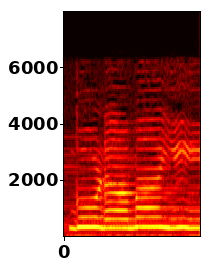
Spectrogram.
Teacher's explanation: ಇಲ್ಲಿ ಸ್ವರ ಇ ಇಲ್ಲ, ವ್ಯಂಜನ ಯಕ್ಕೆ ಈಕಾರ ದೀರ್ಘ ಇದೆ.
